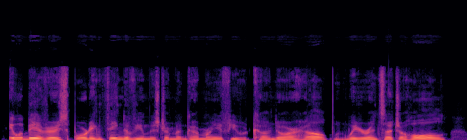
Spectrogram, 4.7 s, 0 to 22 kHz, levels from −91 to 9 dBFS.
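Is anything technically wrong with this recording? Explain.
No, nothing technically wrong turns up anywhere in this speech recording.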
